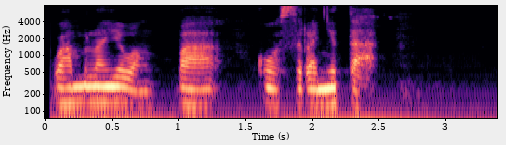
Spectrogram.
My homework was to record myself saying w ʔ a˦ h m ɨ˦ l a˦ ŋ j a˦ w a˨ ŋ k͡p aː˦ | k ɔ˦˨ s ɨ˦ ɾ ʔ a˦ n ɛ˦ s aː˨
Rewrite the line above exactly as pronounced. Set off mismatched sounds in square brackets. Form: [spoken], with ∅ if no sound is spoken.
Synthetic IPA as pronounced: w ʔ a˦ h m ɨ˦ l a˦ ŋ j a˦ w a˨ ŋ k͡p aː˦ | k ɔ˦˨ s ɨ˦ ɾ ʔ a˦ [ɲ] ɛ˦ [t] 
